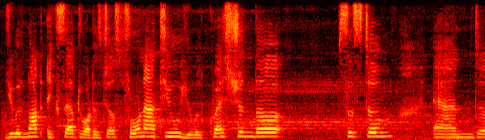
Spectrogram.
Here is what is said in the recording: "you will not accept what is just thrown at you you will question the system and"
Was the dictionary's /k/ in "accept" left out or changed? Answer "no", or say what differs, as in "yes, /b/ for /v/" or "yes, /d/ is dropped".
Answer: no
